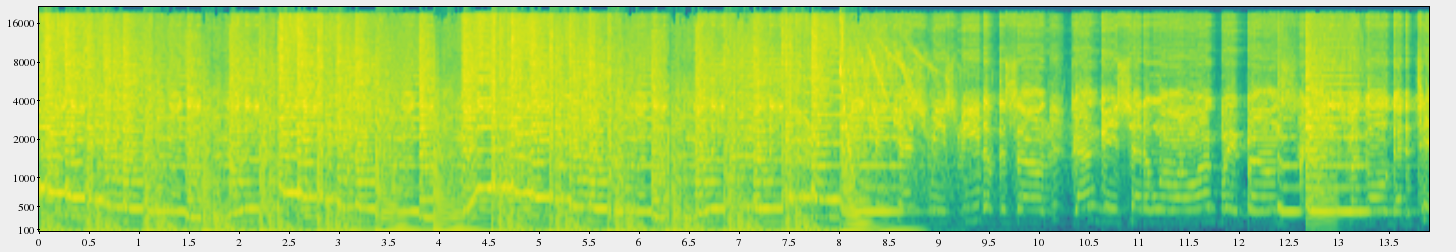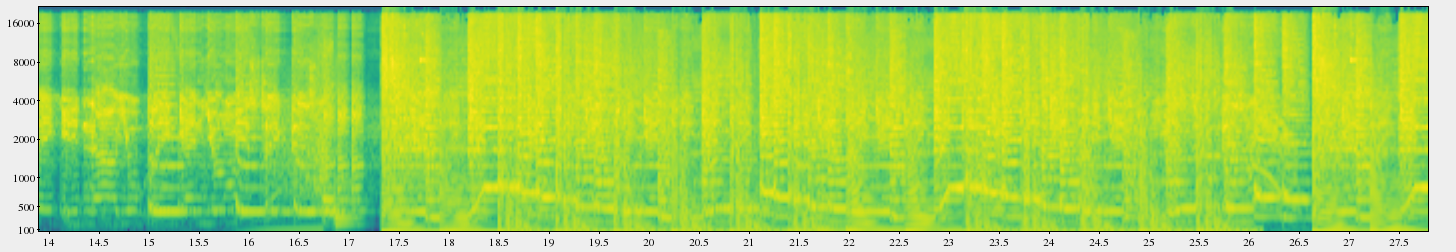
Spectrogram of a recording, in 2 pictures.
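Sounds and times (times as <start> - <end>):
slowed montagem music: 0.0 - 9.0, 15.0 - 27.7.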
